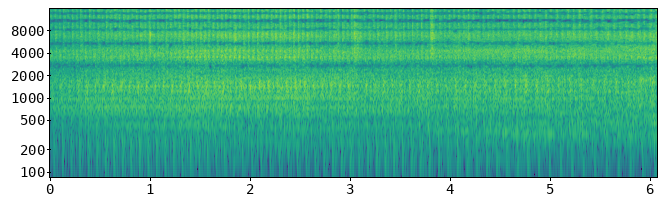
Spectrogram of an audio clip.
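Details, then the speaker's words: Engine just after its first start following flooding with mossy water: uneven popping beat around four per second with some stumbling as it still kicks out leftover water; runs rough. "I took all that water out of it. All that water kicking out of it. Alright, here she goes. She's running. Still putting a little bit."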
